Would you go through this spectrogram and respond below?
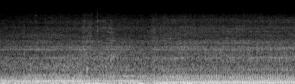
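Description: Honda Grom motorcycle engine droning steadily while riding, a loud continuous low hum with faint wind noise and no clear revving changes.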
